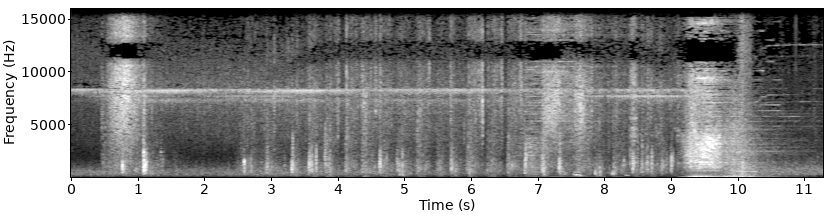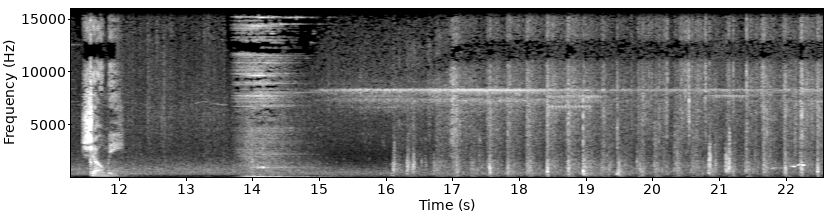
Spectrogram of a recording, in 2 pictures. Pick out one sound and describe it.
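Footsteps run quickly over earth and wooden boards.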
